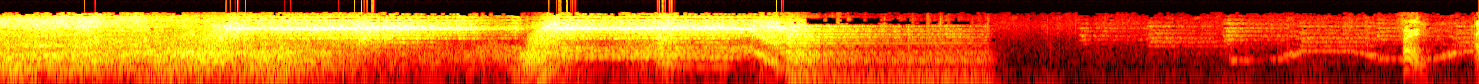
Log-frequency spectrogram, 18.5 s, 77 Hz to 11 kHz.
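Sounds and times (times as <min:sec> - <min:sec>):
car engine roaring: 0:00.0 - 0:12.5
car tire screeching skidding in the rain on a hill: 0:00.0 - 0:12.5.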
